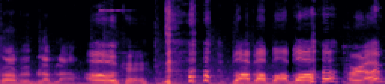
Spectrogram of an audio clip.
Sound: laughing

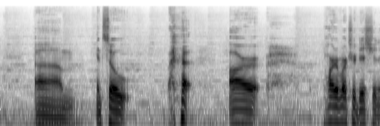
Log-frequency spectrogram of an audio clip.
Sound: laugh

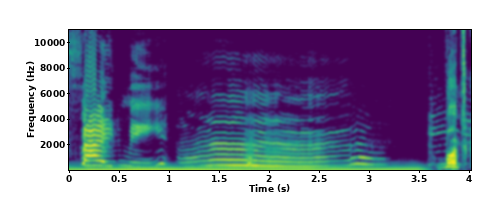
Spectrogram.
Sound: moans lightly

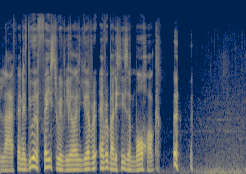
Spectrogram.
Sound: laughs

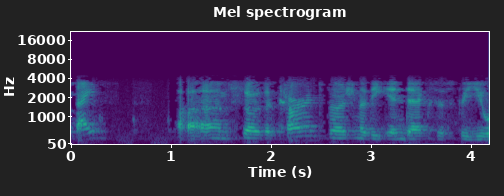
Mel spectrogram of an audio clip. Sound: voiceover

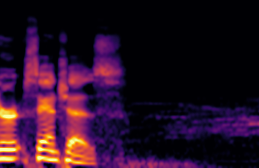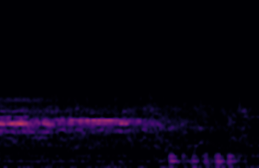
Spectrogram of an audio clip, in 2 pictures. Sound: cheers and applause

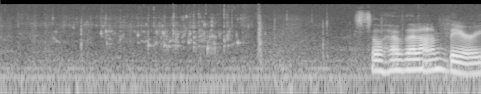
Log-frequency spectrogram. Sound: water trickles

